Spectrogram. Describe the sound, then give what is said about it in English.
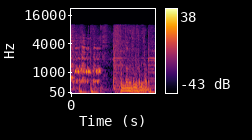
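A turkey gobbles in two loud bursts, each a rapid, warbling rattle of throaty notes with a brief gap between them and no talking. “Real gobbler.”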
